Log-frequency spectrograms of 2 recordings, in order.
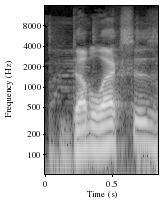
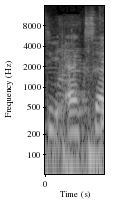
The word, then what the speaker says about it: The XX: And the Double X's, is that how you say your name? Their self-titled debut? – It's just the XX.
